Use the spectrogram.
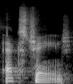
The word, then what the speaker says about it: Xchange: Yes, Xchange. It's pronounced like exchange, but it's spelled a little bit differently.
